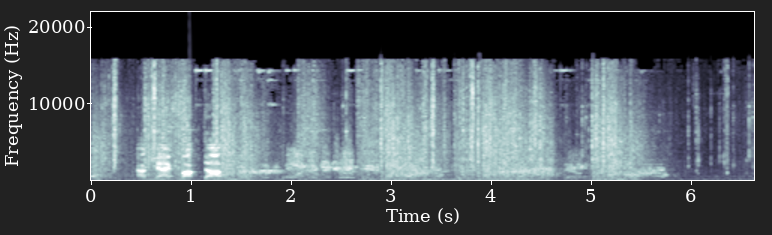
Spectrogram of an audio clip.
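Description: Shotgun blasts and gunfire ring out rapidly.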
